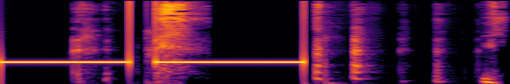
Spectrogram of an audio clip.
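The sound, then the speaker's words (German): Censor bleeps: two loud, steady high-pitched tones, the first about half a second and the second a bit longer, split by a brief gap, with fragments of speech around and after them. “Piep, piep, piep.”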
